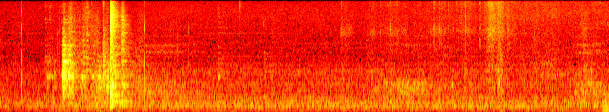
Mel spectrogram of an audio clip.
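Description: Metal pot lid handled on a cooking pot: two quick clanks and rattles near the start, then a low, steady background hum with faint ticks and no talking.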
